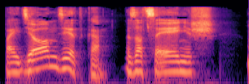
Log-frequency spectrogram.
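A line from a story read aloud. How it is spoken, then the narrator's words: Purring. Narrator (Russian): мурлыкнул он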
